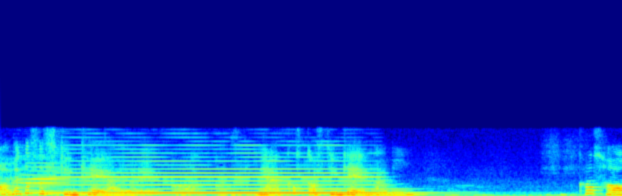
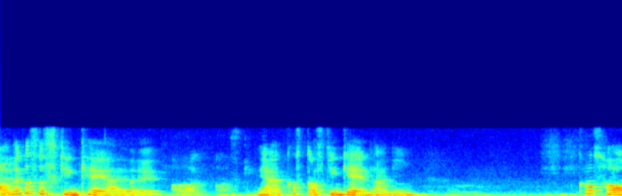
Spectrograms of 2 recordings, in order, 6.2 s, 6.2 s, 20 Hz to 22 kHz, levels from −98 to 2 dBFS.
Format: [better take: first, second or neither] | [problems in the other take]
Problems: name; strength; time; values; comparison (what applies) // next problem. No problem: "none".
second | background sound (Bowed string instrument); 1 dB above the speech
